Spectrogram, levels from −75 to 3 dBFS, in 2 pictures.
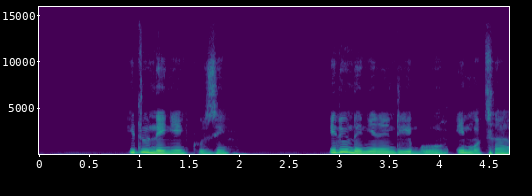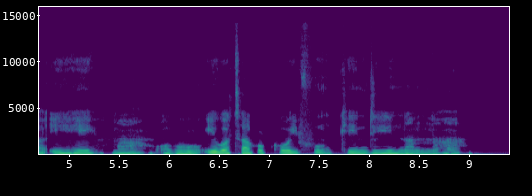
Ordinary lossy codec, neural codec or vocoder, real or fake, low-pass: none; vocoder, 44.1 kHz, 128 mel bands, Pupu-Vocoder; fake; 14.4 kHz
